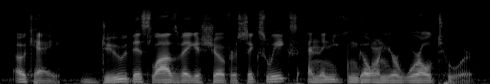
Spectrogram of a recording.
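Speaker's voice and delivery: ordinary delivery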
